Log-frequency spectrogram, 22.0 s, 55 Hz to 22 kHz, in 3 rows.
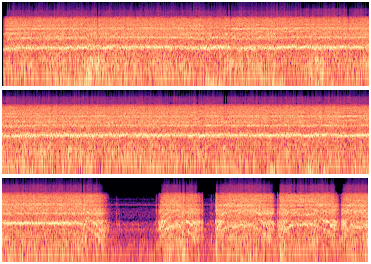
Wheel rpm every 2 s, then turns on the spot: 200, 230, 220, 230, 230, 230, 230, 230, 60, 90, 90.
none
